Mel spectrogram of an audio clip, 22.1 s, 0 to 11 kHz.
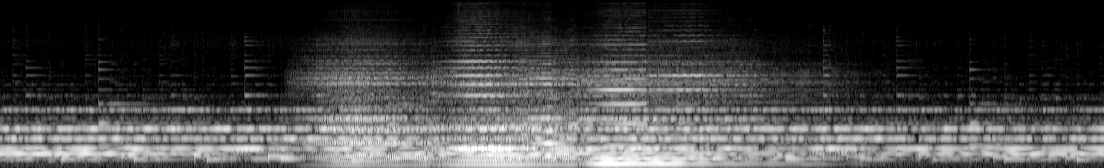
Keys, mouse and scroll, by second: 0.9 click, 1.4-6.1 middle drag, 6.1-7.6 drag, 7.6-7.9 scroll down 1, 8.2-8.9 scroll down 1, 8.9-9.6 scroll down 1, 10.6-18.6 shift+middle drag, 18.6-19.0 scroll down 1, 19.0-22.0 drag.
